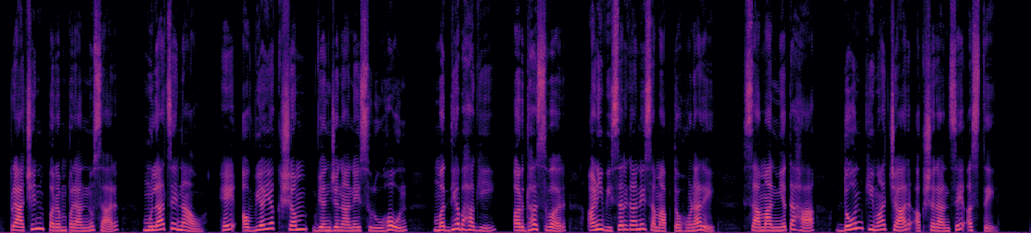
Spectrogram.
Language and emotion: Marathi, neutral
